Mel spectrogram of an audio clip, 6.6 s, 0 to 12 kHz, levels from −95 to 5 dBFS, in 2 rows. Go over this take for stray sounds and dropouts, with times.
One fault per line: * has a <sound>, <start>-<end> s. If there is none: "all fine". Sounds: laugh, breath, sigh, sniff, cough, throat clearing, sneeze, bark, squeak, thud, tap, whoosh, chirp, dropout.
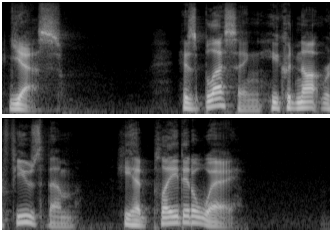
all fine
